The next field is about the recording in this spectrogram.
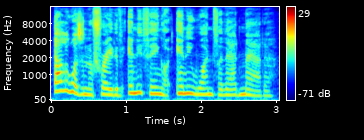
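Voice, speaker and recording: An actress in an audio drama playing an amused woman who reminisces fondly with emphatic, animated storytelling. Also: fairly high pitch, a little fast, dry recording, lightly acted. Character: amused woman fondly recalling an old scare. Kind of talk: naturalistic audio drama acting.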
